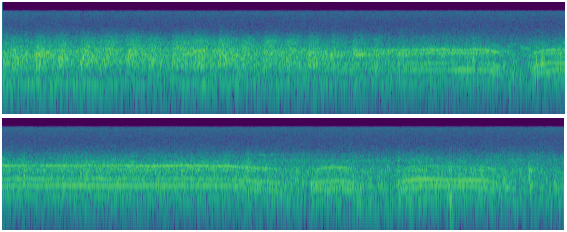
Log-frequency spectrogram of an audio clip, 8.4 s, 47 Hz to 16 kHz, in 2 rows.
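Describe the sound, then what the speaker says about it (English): A train rumbles steadily, its drawn-out whistle or horn tones sounding several times in long sustained blasts. "Train stops in 5 minutes."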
